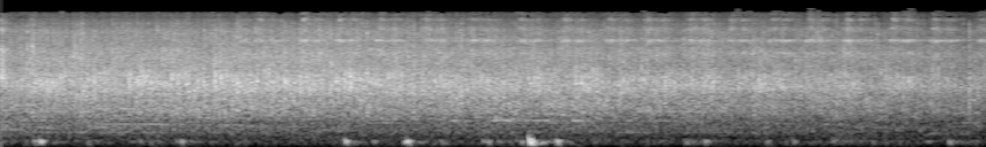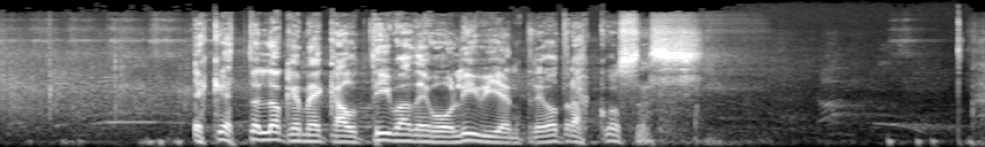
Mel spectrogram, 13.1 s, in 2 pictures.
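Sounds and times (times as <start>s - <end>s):
audience applause: 0.0s - 9.8s
speech: 7.9s - 11.3s.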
